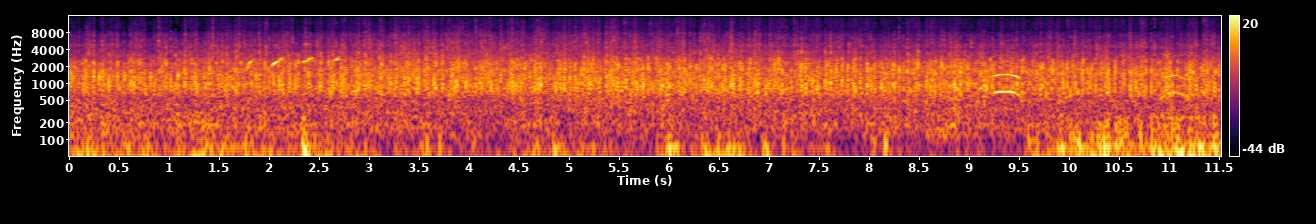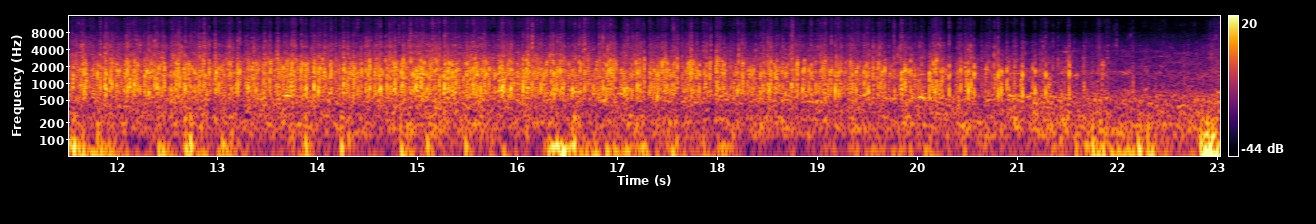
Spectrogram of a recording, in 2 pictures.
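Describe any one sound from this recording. A large crowd applauds steadily outdoors.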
